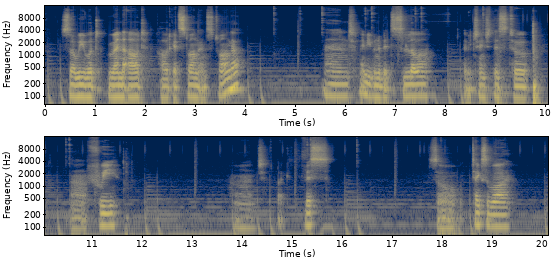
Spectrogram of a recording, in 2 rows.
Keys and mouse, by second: 0.0-4.6 drag, 5.1-5.6 drag, 6.4 click, 7.0 click, 7.4 click, 8.6 click, 9.8 v, 11.7 g, 15.3 click, 16.3-20.1 drag.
